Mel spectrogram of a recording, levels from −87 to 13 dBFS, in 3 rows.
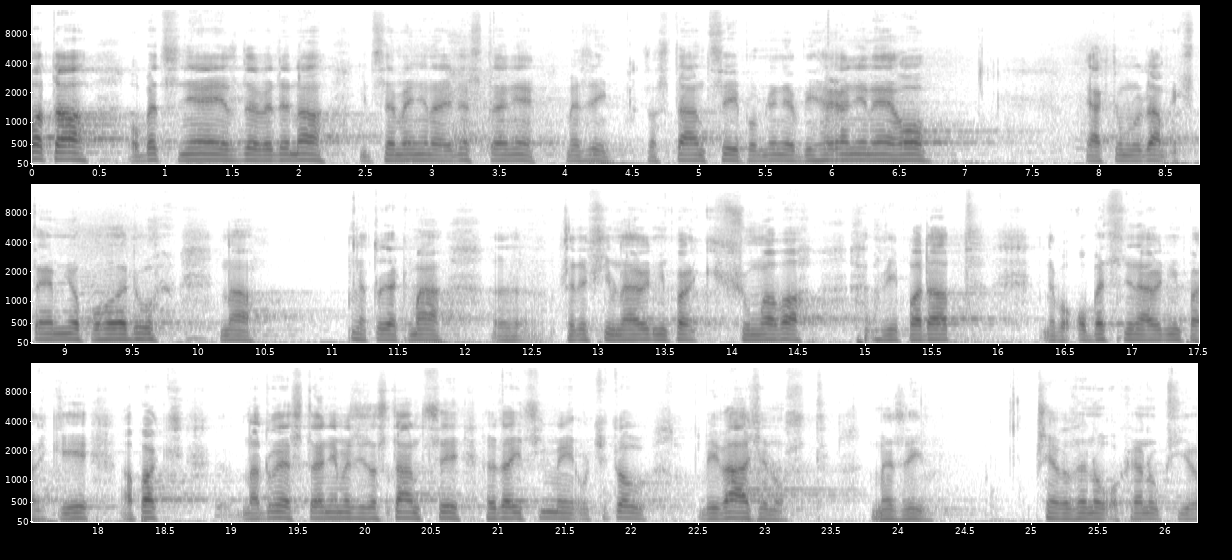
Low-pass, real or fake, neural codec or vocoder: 14.4 kHz; fake; vocoder, 48 kHz, 128 mel bands, Vocos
